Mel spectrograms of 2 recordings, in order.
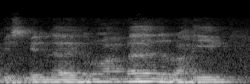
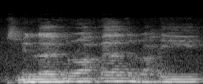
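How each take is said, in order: First: It is said slowly and drawn out. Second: It is said quickly and hurriedly.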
